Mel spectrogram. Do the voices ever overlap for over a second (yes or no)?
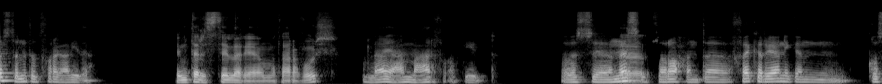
no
